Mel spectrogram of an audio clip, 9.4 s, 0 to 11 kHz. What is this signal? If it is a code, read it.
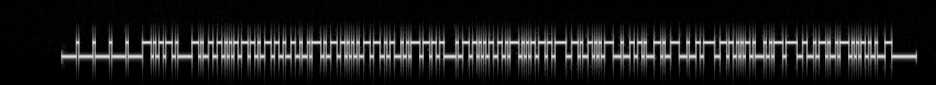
RTTY (45.45 baud, 850 Hz shift), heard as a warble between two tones, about 1550 Hz centre. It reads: HIS APPEARANCE VARIES THROUGHOUT SKETCHES.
